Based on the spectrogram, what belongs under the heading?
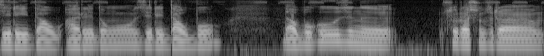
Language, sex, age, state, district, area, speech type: Bodo, male, 18-30, Assam, Baksa, rural, spontaneous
